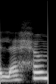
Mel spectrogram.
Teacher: ہا کی آواز اقصا حلق یعنی کہ سینے کی جانب سے ادا کرنی ہے، سانس کی آواز نہ آئے، لہم نہیں پڑھنا، لہم.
